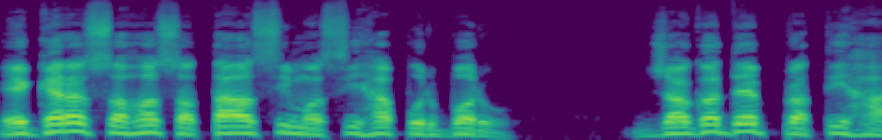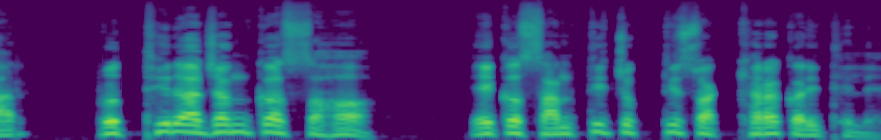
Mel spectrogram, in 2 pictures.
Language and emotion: Odia, neutral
